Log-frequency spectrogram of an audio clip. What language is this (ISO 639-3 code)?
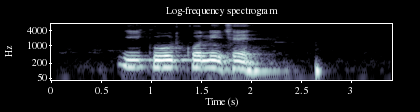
gig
